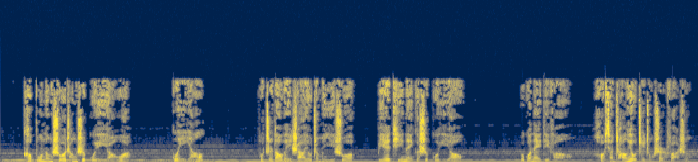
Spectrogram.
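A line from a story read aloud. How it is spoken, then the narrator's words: Quiet murmured exchange. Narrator (Chinese): 大伯他们小声的交流道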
